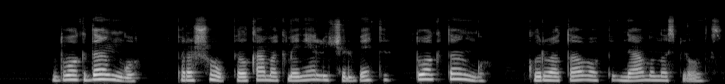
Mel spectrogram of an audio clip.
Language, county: Lithuanian, Vilnius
